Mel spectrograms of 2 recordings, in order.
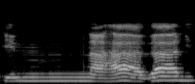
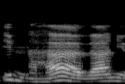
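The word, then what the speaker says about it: إِنْ هَٰذَانِ: Di riwayat lain hati-hati dibaca inna hadzani. Sebenarnya yang khilaf perbedaan kata ya, hati-hati itu karena misalkan kita sudah belajar riwayat lain ya, terus baca hafaz malah ke bawah ya, kata in-nya dibaca tasydid. Qalu inna hadzani, salah. Namun qalu in hadzani lasahiran dalam riwayat hafaz ya, dibaca sukun in-nya, bukan tasydid. Kemudian lanjut.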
